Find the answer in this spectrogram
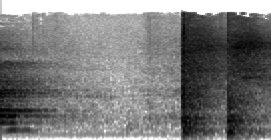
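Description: Two gloved punches smacking into handheld focus mitts in quick succession, about a third of a second apart, in the second half.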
